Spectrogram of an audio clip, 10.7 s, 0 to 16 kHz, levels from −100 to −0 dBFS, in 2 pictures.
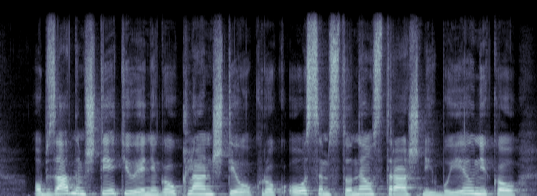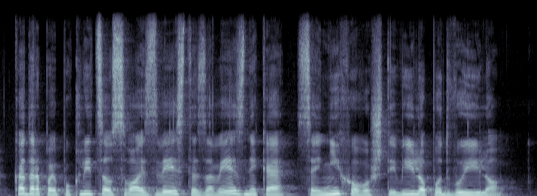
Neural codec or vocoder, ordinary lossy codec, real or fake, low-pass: none; none; real; 14.4 kHz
